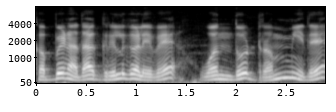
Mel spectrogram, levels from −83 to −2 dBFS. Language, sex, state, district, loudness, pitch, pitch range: Kannada, male, Karnataka, Bangalore, -14 LUFS, 165 Hz, 140-195 Hz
